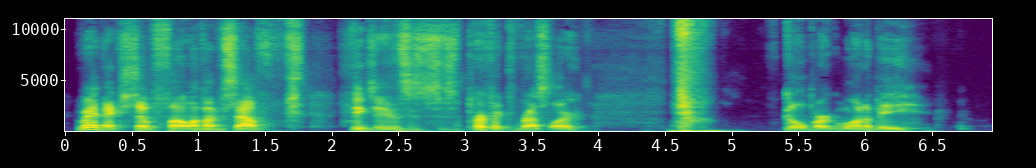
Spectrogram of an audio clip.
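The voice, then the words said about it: Imitates another person's voice. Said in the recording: “That was my Jeffrey impersonation.”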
